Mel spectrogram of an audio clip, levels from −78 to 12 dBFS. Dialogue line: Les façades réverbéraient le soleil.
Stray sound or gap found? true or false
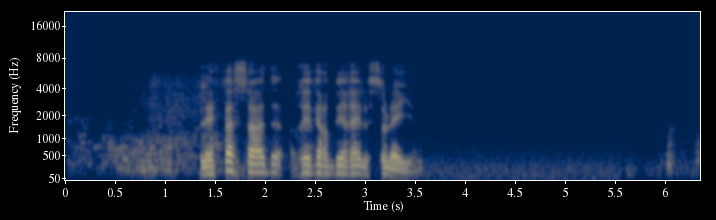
false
